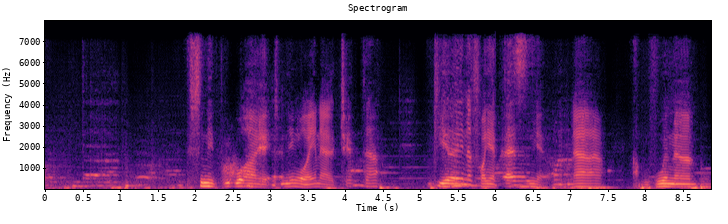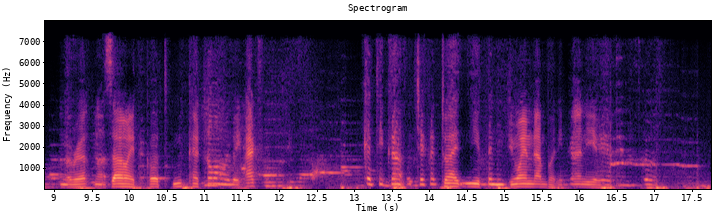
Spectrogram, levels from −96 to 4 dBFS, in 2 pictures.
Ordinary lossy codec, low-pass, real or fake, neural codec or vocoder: AAC, 48 kbps; 7.2 kHz; fake; codec, 16 kHz, 0.5 kbps, X-Codec, HuBERT features, trained on general audio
